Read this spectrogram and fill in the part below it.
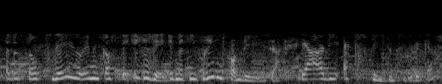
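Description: An actress playing a chatty, gossiping, excitable young woman at a wedding in a radio play. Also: on the high side, fast talker, natural voice. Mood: gossipy. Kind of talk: Dutch radio drama acting. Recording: tinny, band-limited old radio recording with crowd.

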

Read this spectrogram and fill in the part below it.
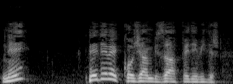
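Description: Indignant panicked psychologist, radio drama, quick delivery, dry close sound, stammering protests. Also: male voice, medium pitch, sing-song, dark tone, husky, no room sound, dull audio. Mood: alarmed indignation. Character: panicked, outraged male psychologist caught in blackmail trap. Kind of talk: Turkish radio theater acting.

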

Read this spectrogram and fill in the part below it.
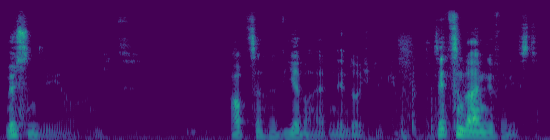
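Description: An actor playing a laconic, dryly ironic gangster guard in a German radio drama, gruffly giving orders. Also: male voice, low-pitched, very animated, moderate pace, warm tone, exaggerated voice. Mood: curt menace. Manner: laconic, dry, gruffly commanding.

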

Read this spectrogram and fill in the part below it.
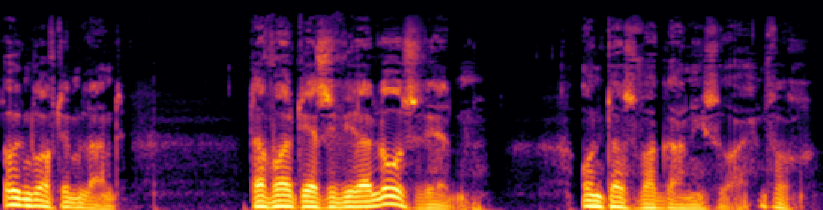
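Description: An actor playing a wry German pastor, telling anecdotes in clipped sentences in a radio drama. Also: male voice, deep voice, big pitch swings, normal speed, darkish tone, husky, no room sound, clean studio sound, full character voice. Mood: wry, matter-of-fact. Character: wry male German pastor among expatriates, blunt and amused. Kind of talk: documentary radio drama monologue.

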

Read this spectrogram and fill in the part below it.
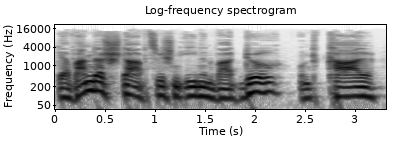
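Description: Male narrator, lowish breathy voice, dry close sound, scripted children's storytelling. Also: animated, a little slow, a bit bright, no room sound.

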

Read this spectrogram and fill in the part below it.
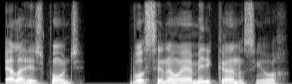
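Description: Calm male language-course narrator. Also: mid-range voice, clear, resonant tone, no room sound, clean studio sound. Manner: calm, deliberate prompting. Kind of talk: scripted instruction.

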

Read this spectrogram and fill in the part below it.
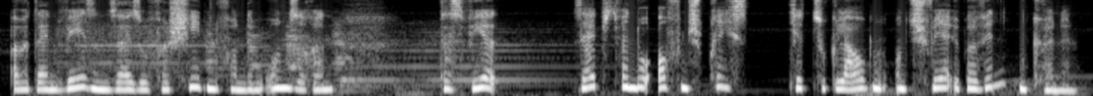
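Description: An actress playing a hurt young barmaid in a radio play, speaking intimately and deliberately in a breathy, hushed voice. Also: female voice, fairly high pitch, full character voice. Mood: hurt, restrained. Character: Frieda, hurt young barmaid reproaching her lover. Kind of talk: radio play acting, literary monologue.

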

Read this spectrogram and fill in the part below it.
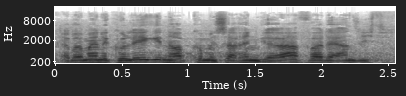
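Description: An actor playing a chatty, curious, sceptical police detective in a radio crime drama, conversational and probing. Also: male voice, mid-range voice, fairly even intonation, fast, background noise, lightly acted.

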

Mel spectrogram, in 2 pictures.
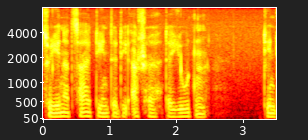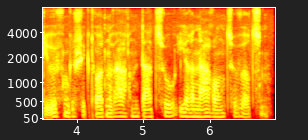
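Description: An actor playing a sombre, defiant poet-witness in a literary radio drama, speaking gravely in declarations. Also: male voice, low-pitched, flat delivery, moderate pace. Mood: grave, declarative.

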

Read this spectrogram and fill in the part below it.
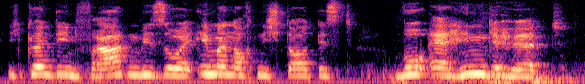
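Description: A woman's voice: high-pitched, fairly even intonation, moderate pace, background noise, natural voice. A young woman playing a fiery, scornful Spanish militia girl in a German radio play, accusing and biting. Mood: bitter, cutting. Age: young adult.

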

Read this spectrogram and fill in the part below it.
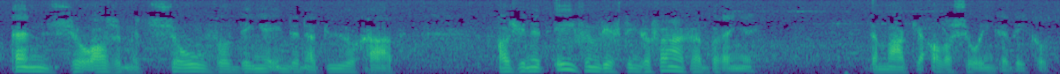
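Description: Man playing a lecturing fifty-year-old colleague, creaky voice. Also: mid-range voice, expressive, brisk, a little mellow, lightly acted. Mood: knowing. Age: 50s. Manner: emphatic, patronising, explanatory. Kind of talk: radio play acting. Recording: noisy old radio play recording.

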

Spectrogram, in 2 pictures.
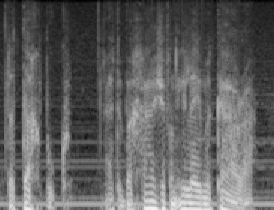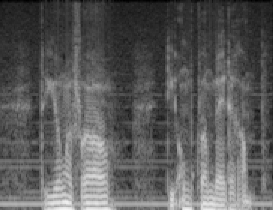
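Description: A man's voice: low-pitched, moderate pace, dull audio, over music, lightly acted. An actor playing a stern, troubled male secret agent in a radio drama. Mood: troubled, serious.

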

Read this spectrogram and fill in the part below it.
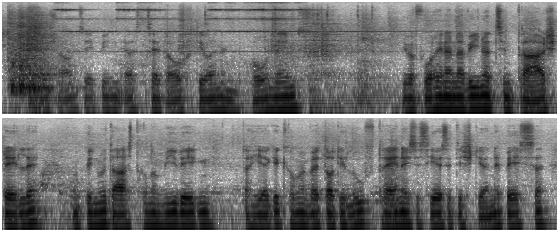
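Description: An actor playing a formal, guarded engineer and civil-service boss with a Viennese accent, giving a bureaucratic account in a documentary-style radio drama. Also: male voice, sits low, level tone, brisk, a crowd in the background, natural voice. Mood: guarded, official. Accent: Austrian, Viennese. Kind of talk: naturalistic mock-documentary interview in radio drama.

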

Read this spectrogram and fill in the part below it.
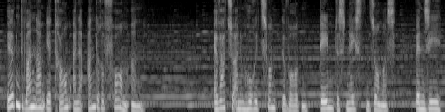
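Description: Ernste, nachdenkliche Erzählerin mit Musik. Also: female voice, low voice, warm tone. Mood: introspective, sober. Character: serious woman looking back on her girlhood shame. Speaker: narrator of a radio play. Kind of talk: literary radio drama narration.

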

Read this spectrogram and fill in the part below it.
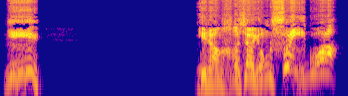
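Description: Raging, jealous husband in an audiobook drama: coarse, explosive, high-strained shouting with a rasp. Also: male voice, big pitch swings, quick pace, no echo, clean studio sound, heavily acted. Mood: enraged. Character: enraged jealous husband bellowing at his wife.

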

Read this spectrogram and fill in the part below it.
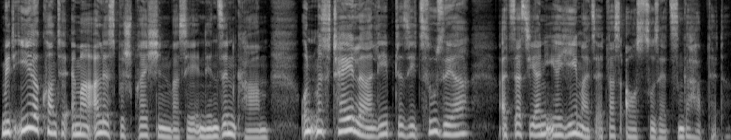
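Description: A woman narrator reading literary prose for a radio play in a measured, expressive storytelling manner. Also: on the low side. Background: faint music.

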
